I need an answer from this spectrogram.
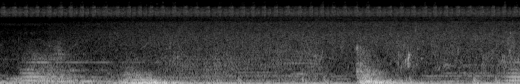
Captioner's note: water rushing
